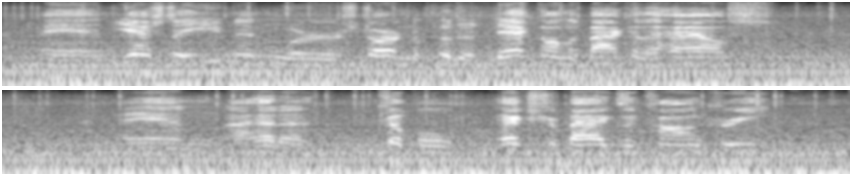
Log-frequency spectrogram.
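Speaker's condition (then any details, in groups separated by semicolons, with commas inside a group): No condition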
